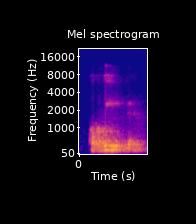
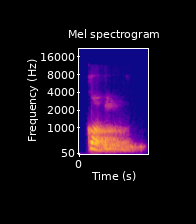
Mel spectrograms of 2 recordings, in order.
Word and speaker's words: COVID: En principio, esta palabra presenta la sílaba fuerte al final, COVID, palabra aguda. Sin embargo, empieza ya a detectarse la grafía con tilde en la O, convirtiendo la palabra en llana, es decir, COVID, la tilde en la O.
